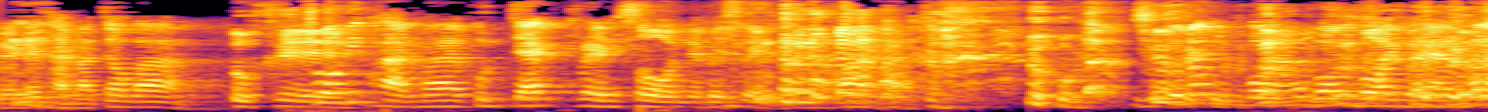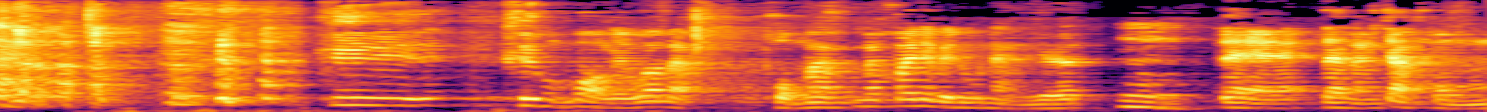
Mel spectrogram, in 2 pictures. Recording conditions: poor sound quality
